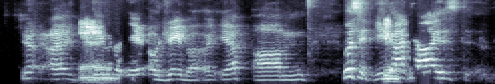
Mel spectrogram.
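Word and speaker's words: Ojabo: I like the reclamation projects that he brought over from the offseason, with Uche and was it Odajaba or whatever, how you say his name? Yeah, Ojaba.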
